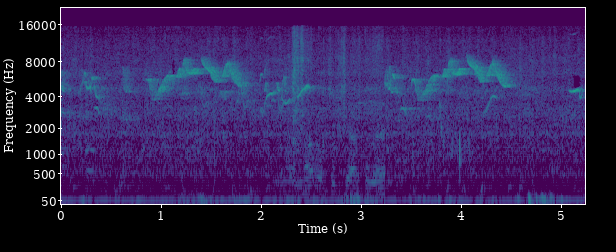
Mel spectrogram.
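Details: Grey-headed canary-flycatcher at Motidhar giving two bouts of thin, very high, wavering whistled notes that rise and fall, over a steady low rumble of background noise.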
